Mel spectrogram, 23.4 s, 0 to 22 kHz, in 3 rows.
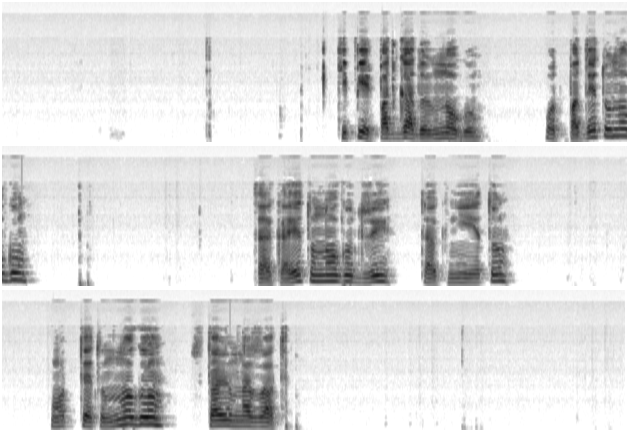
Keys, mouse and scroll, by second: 4.2 click, 5.7 g, 8.7 r, 9.9 click, 11.1 click, 12.1 g, 14.9 click, 16.1 click, 17.1 g, 19.1 r, 20.8 click, 21.3 g, 22.9 click.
